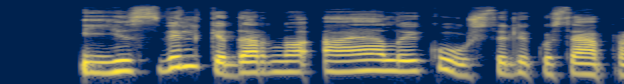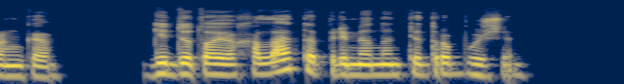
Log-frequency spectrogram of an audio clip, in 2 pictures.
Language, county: Lithuanian, Panevėžys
